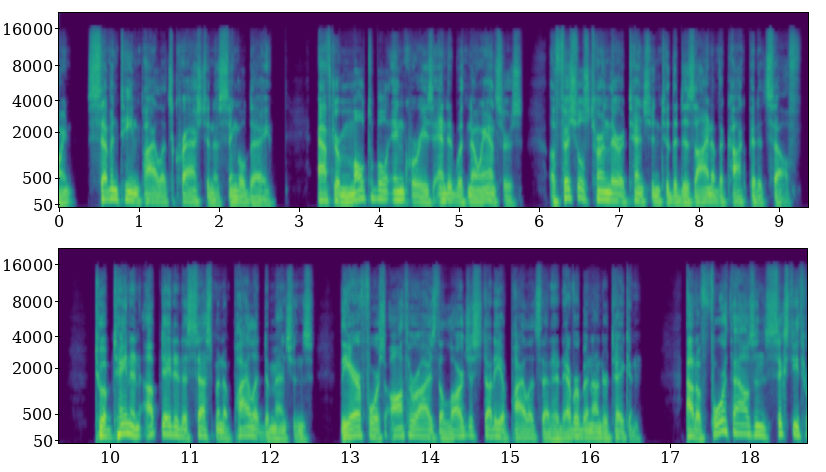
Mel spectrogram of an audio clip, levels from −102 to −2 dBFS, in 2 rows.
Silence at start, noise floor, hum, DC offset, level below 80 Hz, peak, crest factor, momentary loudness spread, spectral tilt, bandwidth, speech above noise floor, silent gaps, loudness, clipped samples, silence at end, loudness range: 0 s; -79 dBFS; none; under 0.1%; -48 dBFS; -6 dBFS; 22 dB; 7 LU; -5 dB/octave; 16.5 kHz; 52 dB; none; -28 LUFS; under 0.1%; 0 s; 2 LU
